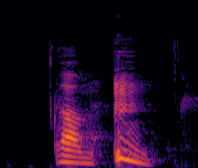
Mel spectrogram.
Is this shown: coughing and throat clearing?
yes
